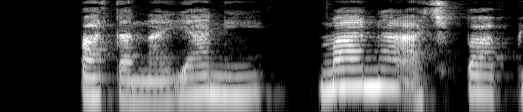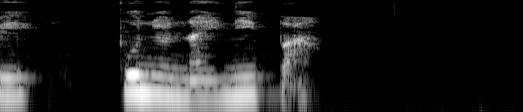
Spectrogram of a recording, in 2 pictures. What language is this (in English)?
Southern Pastaza Quechua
